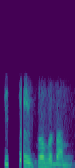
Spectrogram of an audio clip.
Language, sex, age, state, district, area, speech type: Sanskrit, female, 45-60, Karnataka, Dakshina Kannada, urban, conversation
